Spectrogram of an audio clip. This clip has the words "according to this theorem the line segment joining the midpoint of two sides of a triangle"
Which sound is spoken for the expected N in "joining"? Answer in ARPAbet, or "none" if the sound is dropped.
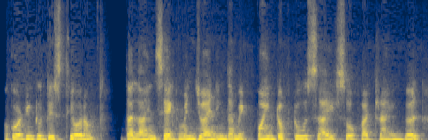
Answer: N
